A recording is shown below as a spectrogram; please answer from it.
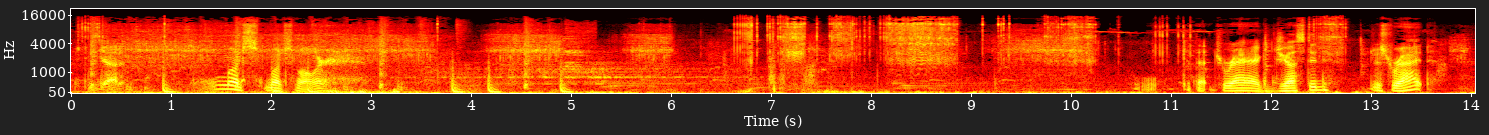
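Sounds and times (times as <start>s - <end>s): reel drag ratcheting: 0.0s - 3.8s, 6.6s - 11.4s, 12.2s - 12.9s
fishing reel gears whirring: 0.0s - 6.0s, 6.6s - 11.3s, 12.3s - 12.8s.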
